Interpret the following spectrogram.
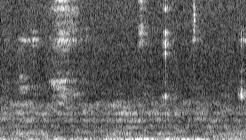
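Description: Near silence: low room rumble with a few faint, short clicks.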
